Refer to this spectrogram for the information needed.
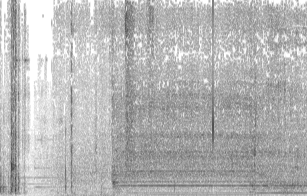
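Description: At a petrol station, a few sharp clunks and clicks of a fuel nozzle give way to a steady, humming motor drone with a low tonal whine, as a pump runs continuously to fill a car's tank.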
